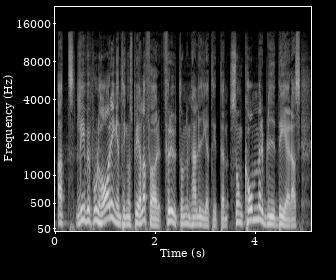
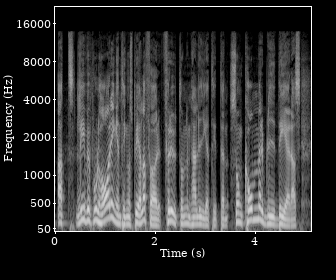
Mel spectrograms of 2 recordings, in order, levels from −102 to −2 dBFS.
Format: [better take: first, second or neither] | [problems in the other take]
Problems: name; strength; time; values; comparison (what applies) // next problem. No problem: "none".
neither | none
